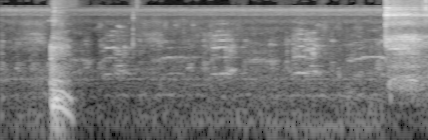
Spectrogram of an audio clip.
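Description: Chickens and roosters at a village henhouse: a loud crow at the start, scattered soft clucks and calls across the middle, and another loud crow rising at the end.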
